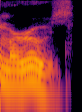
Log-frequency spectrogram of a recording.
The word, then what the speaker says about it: Marouz: And today we have a guest, Sheri Marouz. Did I say it correctly? You did.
